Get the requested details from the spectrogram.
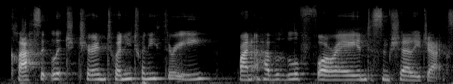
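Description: Speaking at a very fast pace, a woman with an Australian accent uses a fairly high voice and fairly even intonation. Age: 30s. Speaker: journalist and podcast co-host. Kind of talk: casual chat. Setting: remote call.

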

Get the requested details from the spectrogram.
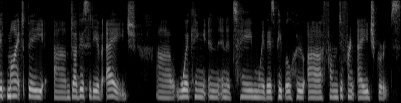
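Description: A woman speaks at medium pitch. Her intonation stays fairly even. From New Zealand. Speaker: organizational psychologist. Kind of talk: interview.

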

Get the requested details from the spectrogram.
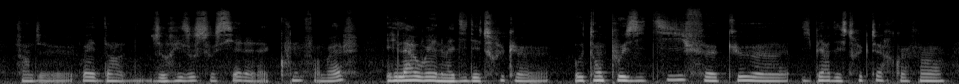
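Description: Her voice is fairly low-pitched for a woman, with a dark, mellow tone and some breathiness. She talks at a fairly slow pace in a monotone, flat intonation. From western France. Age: 20s. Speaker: podcast guest. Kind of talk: casual chat. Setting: indoors, drinking champagne.

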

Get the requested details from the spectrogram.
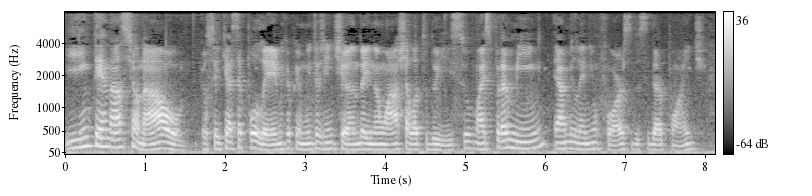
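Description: At a moderate pace and medium pitch, a man with a normal speaking voice talks with ordinary pitch variation and hardly any pauses. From Brazil. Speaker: architect, theme park fan. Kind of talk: casual chat.

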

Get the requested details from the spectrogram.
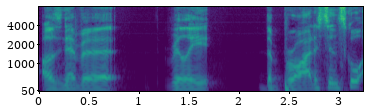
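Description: On a very clean recording with a silent background, a man with an Australian accent talks at a moderate pace and medium pitch, with ordinary pitch variation. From Australia, Melbourne suburbs. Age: 20s. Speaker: DJ and entrepreneur. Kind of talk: casual interview chat.

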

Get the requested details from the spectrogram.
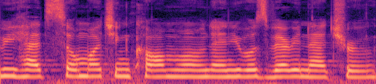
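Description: A woman speaks at a moderate pace with a Brazilian Portuguese accent. Her pitch is fairly high. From Brazil, Rio de Janeiro. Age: 20s. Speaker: podcast guest. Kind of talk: casual chat.

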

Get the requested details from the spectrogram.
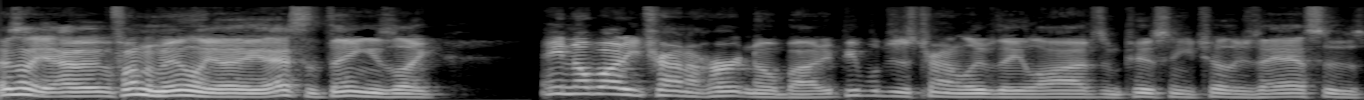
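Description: A man with a Texan accent, fairly high-pitched, his intonation lively and his pace very fast. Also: quiet background. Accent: Texan American. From Texas. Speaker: podcast host. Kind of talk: casual chat.

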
